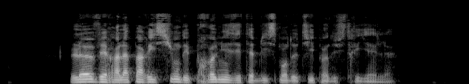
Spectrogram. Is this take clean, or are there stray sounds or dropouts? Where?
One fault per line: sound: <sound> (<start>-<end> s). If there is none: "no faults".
no faults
